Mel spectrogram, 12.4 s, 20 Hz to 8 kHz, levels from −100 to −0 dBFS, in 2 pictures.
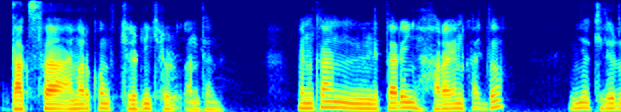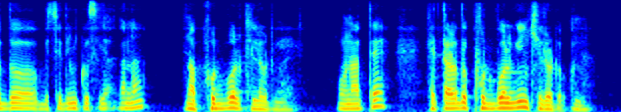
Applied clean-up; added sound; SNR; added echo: neural mask model DeepFilterNet 3.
